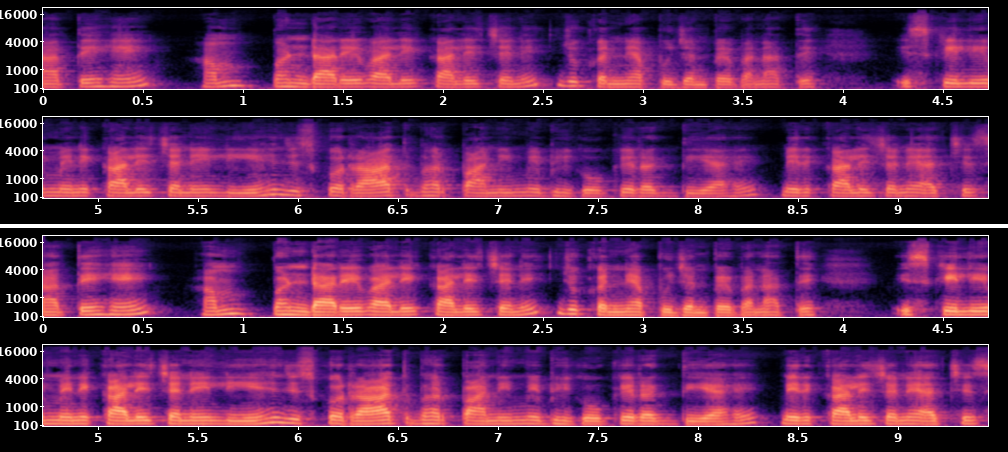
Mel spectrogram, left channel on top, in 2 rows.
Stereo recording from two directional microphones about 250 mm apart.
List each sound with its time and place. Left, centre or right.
0.0 s speech: right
